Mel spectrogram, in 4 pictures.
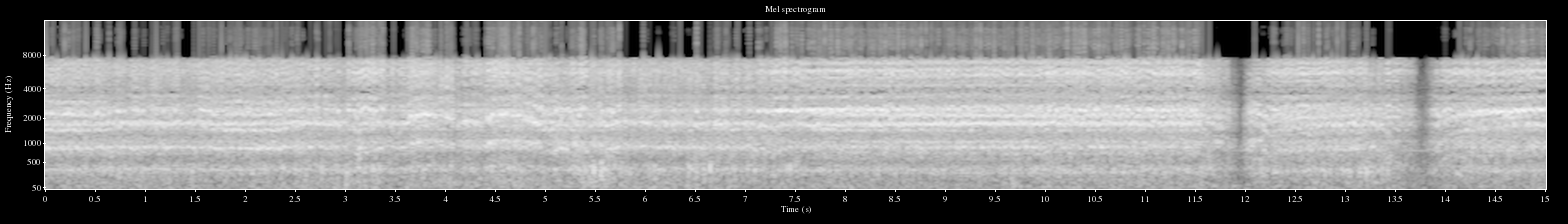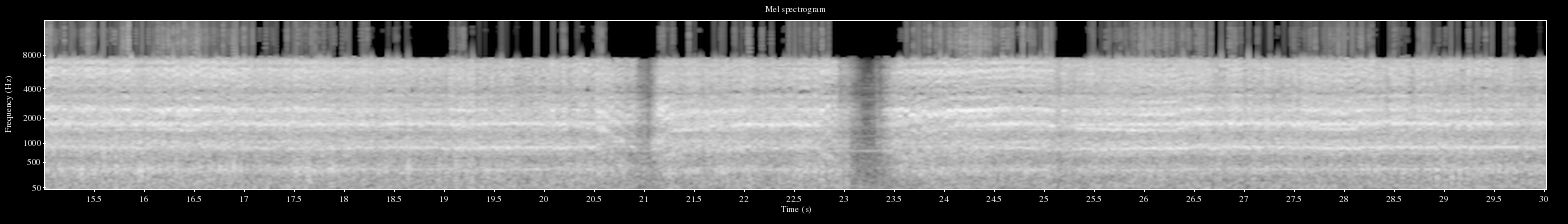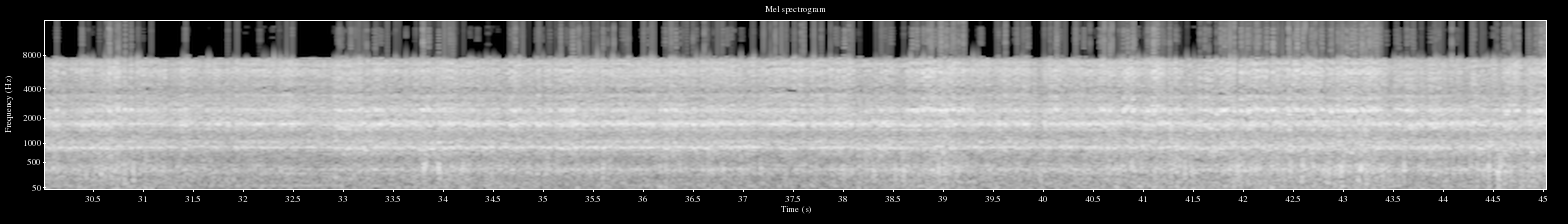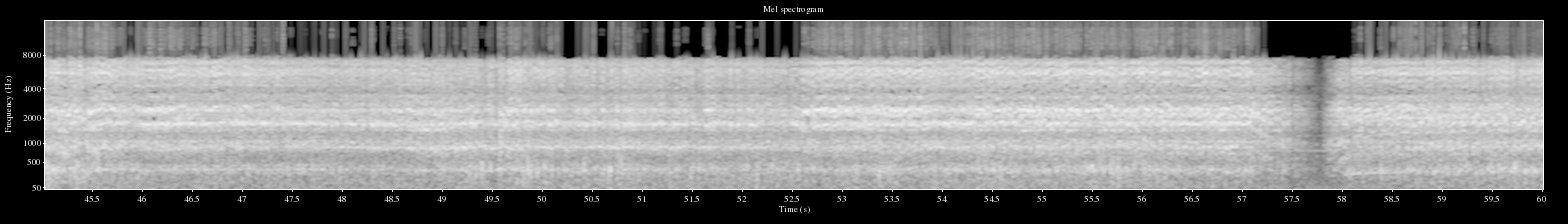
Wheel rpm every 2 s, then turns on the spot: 220, 230, 250, 220, 210, 180, 140, 190, 230, 230, 170, 150, 210, 230, 230, 230, 230, 240, 230, 230, 230, 230, 230, 230, 220, 230, 230, 220, 150, 180.
none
